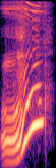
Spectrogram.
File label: confused; Crypt of the NecroDancer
